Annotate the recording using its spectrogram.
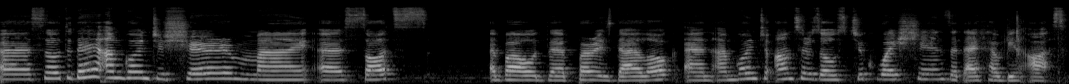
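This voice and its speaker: This woman talks at a very slow pace in a bright, sharp tone. Her pitch is fairly high, with ordinary variation. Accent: non-native. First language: not English. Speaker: student. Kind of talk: class presentation. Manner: halting, with many fillers.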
